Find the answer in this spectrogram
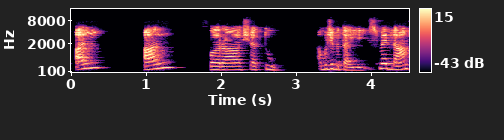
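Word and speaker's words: الفراش: नहीं बताए मुझे सब अल फराश तु नहीं क्यों क्योंकि ये मून लेटर में से ये इन लेटर्स में से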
